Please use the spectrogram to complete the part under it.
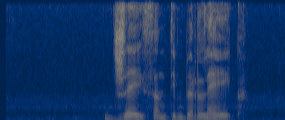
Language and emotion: Russian, positive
